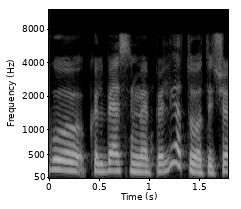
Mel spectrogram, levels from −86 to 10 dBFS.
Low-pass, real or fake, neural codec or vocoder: 7.2 kHz; real; none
